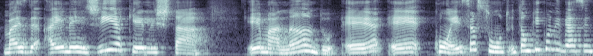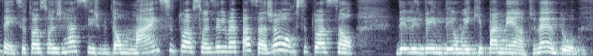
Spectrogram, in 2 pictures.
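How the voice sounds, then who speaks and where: A woman's voice: on the high side, animated, a little fast. A woman with a Brazilian accent, a podcast guest explaining her ideas earnestly and checking that listeners follow. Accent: Brazilian Portuguese. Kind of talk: casual explanatory chat.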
